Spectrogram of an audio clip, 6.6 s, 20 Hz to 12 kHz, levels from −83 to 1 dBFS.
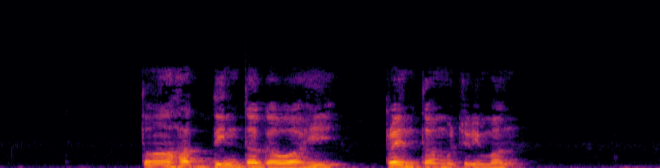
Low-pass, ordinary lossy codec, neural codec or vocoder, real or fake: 7.2 kHz; AAC, 48 kbps; none; real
